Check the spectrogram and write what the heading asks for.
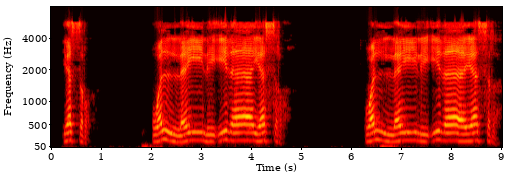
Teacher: واللیل لام کے بعد یا ہے، تھوڑا سا لمبا کریں گے۔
